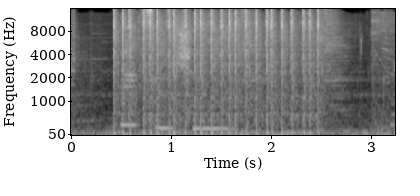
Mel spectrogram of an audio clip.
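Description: Turrets in the video game Portal fire rapid automatic bursts, a loud, dense stream of sharp shots lasting about two seconds, with game sounds before and after.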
